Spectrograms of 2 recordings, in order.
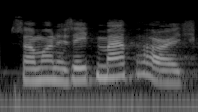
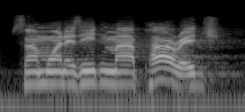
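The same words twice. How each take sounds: First: It is said in a squeaky, small voice. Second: It is said in a deep, booming voice. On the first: A small, young character is speaking. "cried Baby Bear in his squeaky little voice" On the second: A big, grown-up character is speaking. "boomed Papa Bear in his deep, deep voice"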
